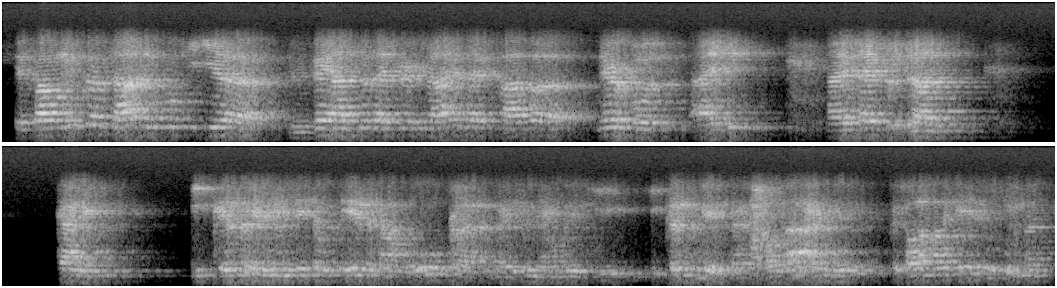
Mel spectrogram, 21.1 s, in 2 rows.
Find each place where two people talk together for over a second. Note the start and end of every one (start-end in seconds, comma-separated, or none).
none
